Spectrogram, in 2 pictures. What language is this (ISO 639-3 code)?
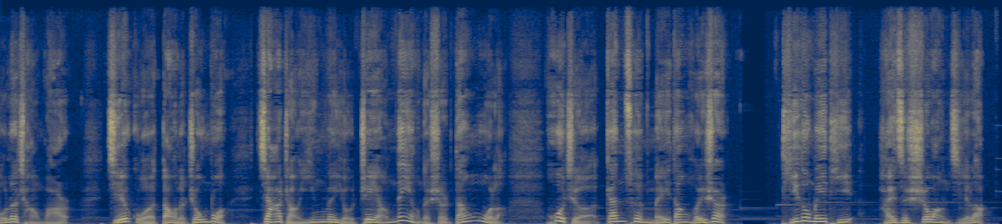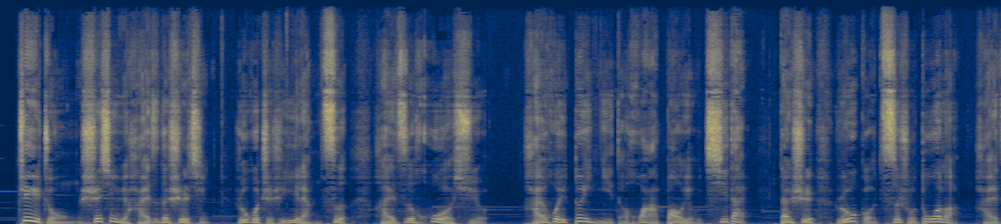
zho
